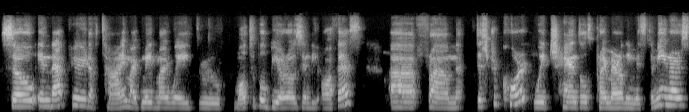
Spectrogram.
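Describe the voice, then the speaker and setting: Speech moves at a fairly slow pace. The pitch shows ordinary variation. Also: woman, medium pitch for a woman. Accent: Spanish. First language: Spanish. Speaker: prosecutor. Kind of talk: presentation.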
